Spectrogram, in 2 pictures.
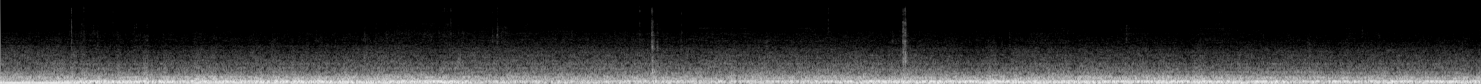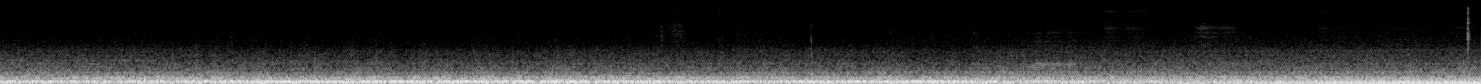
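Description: Car driving on a highway, heard from inside the cabin: a steady low rumble of engine and tyres on the road.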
